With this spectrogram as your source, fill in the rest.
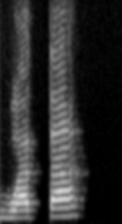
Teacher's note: Tab naik, dinaikkan, ditinggikan, suara anti tinggi ya, naik ya. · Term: qalqalah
